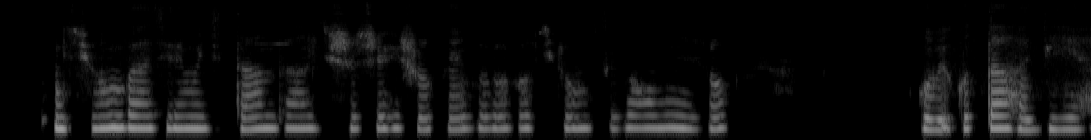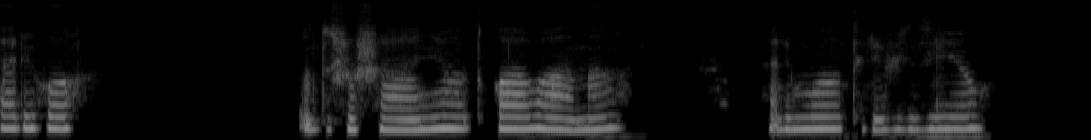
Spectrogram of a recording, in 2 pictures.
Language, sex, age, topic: Kinyarwanda, female, 18-24, health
